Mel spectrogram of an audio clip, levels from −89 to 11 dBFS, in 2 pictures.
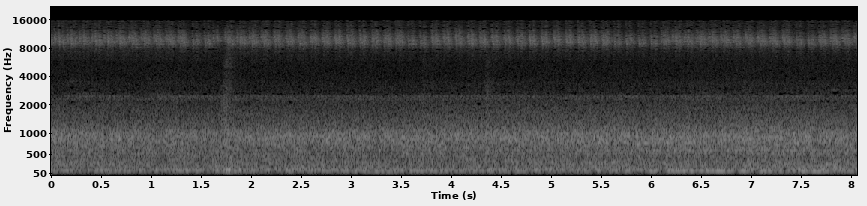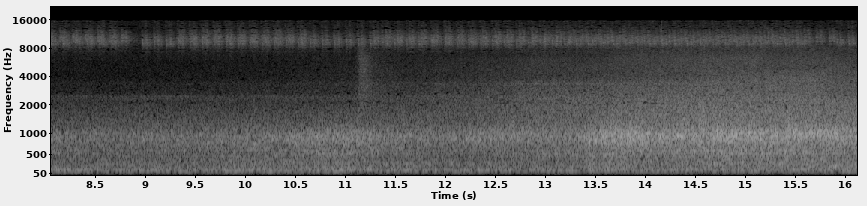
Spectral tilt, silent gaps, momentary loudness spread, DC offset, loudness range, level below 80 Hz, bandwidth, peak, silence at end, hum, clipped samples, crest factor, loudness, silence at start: -3 dB/octave; none; 10 LU; under 0.1%; 8 LU; -64 dBFS; 16 kHz; -14 dBFS; 0 s; none; under 0.1%; 20 dB; -33 LUFS; 0 s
